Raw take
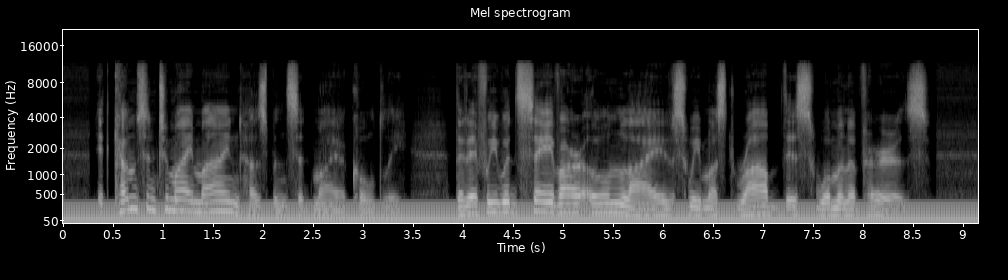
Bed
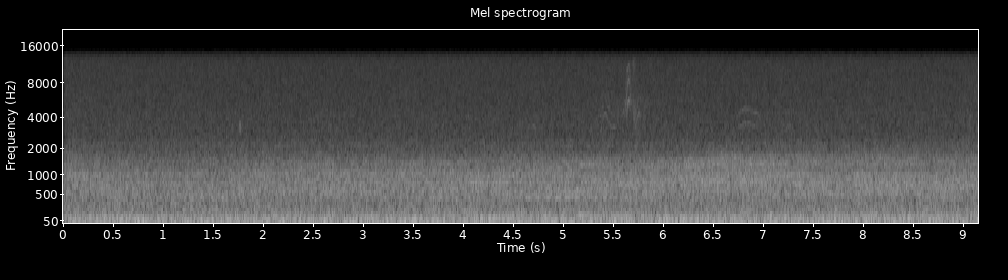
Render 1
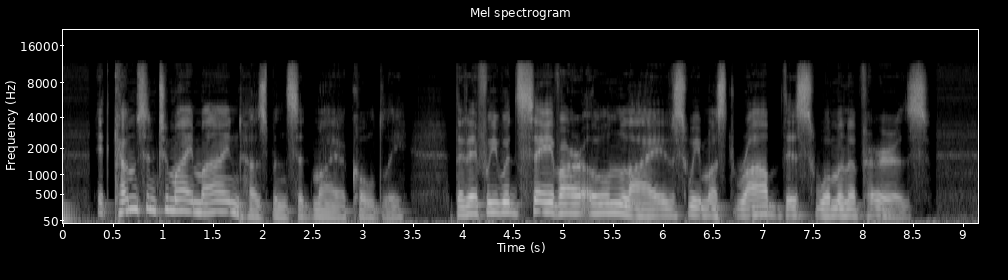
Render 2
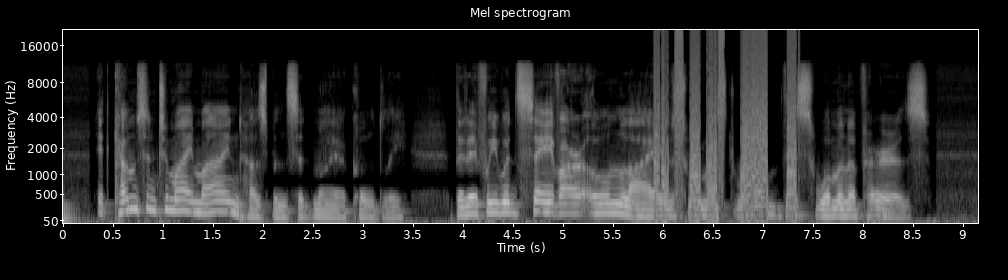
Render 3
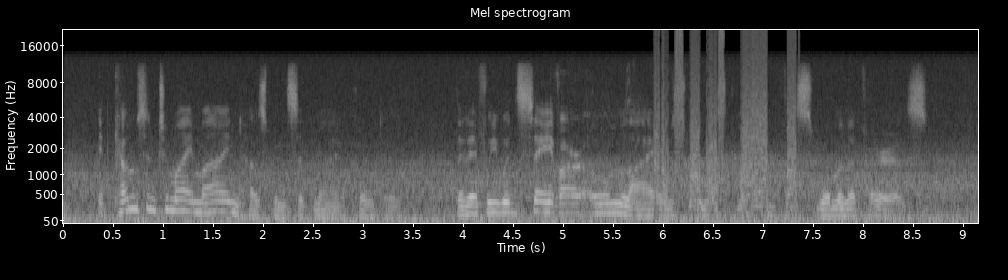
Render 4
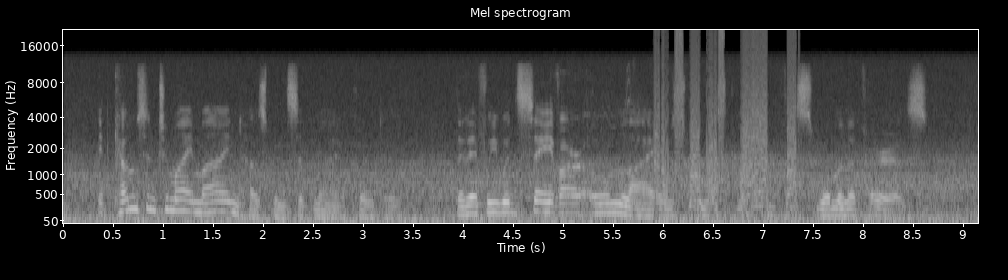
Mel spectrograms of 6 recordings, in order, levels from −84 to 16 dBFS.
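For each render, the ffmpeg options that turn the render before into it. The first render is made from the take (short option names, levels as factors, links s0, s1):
-af "bandreject=f=60:t=h:w=6,bandreject=f=120:t=h:w=6,bandreject=f=180:t=h:w=6,bandreject=f=240:t=h:w=6,bandreject=f=300:t=h:w=6"
-filter_complex "[0:a]asettb=1/sr,asplit=3[s0][s1][s2];[s0]atrim=end=2.004[s3];[s1]atrim=start=2:end=4.17,asetpts=PTS-STARTPTS,afade=t=in:d=0.004:c=qsin,afade=t=out:st=2.166:d=0.004:c=qsin,asuperstop=centerf=800:order=8:qfactor=1.2[s4];[s2]atrim=start=4.166[s5];[s3][s4]acrossfade=d=0.004:c1=hsin:c2=qsin[s6];[s6][s5]acrossfade=d=0.004:c1=qsin:c2=hsin,asettb=1/sr,asplit=3[s7][s8][s9];[s7]atrim=end=4.874[s10];[s8]atrim=start=4.87:end=5.32,asetpts=PTS-STARTPTS,afade=t=in:d=0.004:c=qsin,afade=t=out:st=0.446:d=0.004:c=qsin,tiltshelf=f=970:g=-7.5[s11];[s9]atrim=start=5.316[s12];[s10][s11]acrossfade=d=0.004:c1=hsin:c2=qsin[s13];[s13][s12]acrossfade=d=0.004:c1=qsin:c2=hsin,asplit=3[s14][s15][s16];[s14]afade=t=out:st=5.9:d=0.02[s17];[s15]aeval=exprs='(mod(10*val(0)+1,2)-1)/10':c=same,afade=t=in:st=5.9:d=0.02,afade=t=out:st=7.35:d=0.02[s18];[s16]afade=t=in:st=7.35:d=0.02[s19];[s17][s18][s19]amix=inputs=3:normalize=0"
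-filter_complex "[1:a]volume=0.596[s0];[0:a][s0]amix=inputs=2:normalize=0"
-af "volume=1.41,alimiter=limit=0.708:level=0:latency=1"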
